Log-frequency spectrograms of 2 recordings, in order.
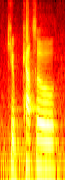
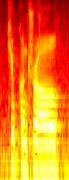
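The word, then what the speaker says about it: kubectl: to record cube CTL which everyone pronounced with a different name keep cattle queue control I say cube CTL and then we say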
